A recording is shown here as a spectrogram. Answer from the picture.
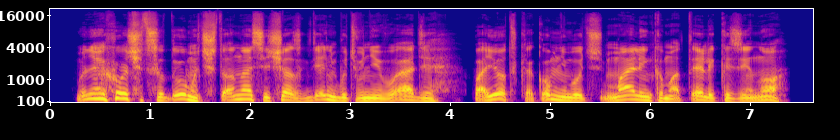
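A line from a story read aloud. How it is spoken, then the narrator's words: Sighing. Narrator (Russian): вздохнул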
